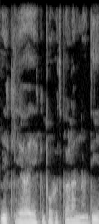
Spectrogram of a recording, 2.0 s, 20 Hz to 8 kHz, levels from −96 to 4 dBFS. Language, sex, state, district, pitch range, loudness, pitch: Hindi, male, Chhattisgarh, Kabirdham, 100-105 Hz, -16 LUFS, 100 Hz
